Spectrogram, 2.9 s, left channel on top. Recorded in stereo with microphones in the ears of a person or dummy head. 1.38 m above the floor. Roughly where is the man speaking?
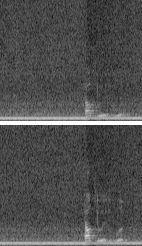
Right.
